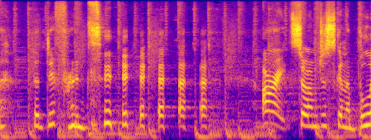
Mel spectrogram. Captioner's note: laughing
